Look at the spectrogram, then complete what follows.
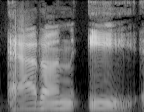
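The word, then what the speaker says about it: Adoni: The yod on the end is pronounced E, Adon-E, and it makes it a possessive form.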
